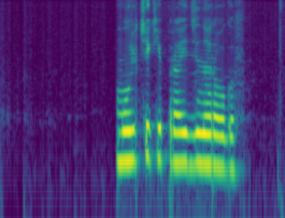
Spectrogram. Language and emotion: Russian, neutral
